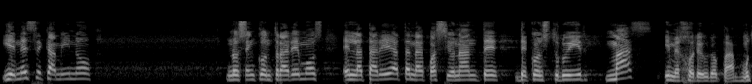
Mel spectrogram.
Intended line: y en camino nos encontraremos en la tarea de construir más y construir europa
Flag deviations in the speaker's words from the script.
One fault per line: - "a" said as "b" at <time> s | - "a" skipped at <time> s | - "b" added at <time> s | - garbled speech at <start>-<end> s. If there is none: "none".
- "ese" added at 0.2 s
- "tan apasionante" added at 4.0 s
- "construir" said as "mejor" at 6.7 s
